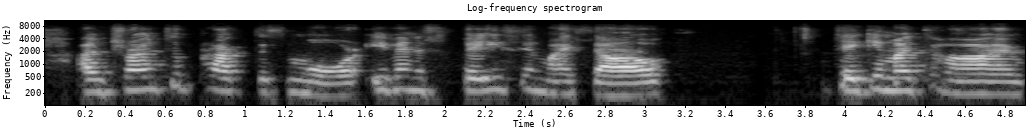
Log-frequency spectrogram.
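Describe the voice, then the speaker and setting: A woman with a Mexican accent speaks fairly slowly in a fairly high pitch, her intonation fairly even but her loudness swinging widely, in a dry, close sound with no echo. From Mexico. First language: Spanish. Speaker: healthcare leader. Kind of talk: podcast interview.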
